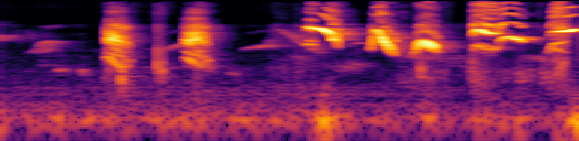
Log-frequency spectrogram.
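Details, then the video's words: Oriental magpie-robin in combative song used as a lure: two harsh chirps, then a rapid sequence of bright whistled slurs and buzzy notes rising in intensity. "SUARA BURUNG kacer gacor NGEPLONG TARUNG ini paling AMPUH buat PANCINGAN kacer NYAUT EMOSI"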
